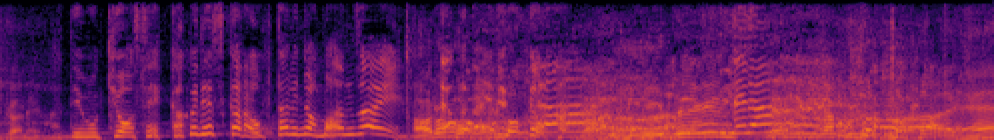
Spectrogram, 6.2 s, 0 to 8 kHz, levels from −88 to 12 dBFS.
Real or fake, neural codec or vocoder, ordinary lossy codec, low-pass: fake; codec, 16 kHz, 8 kbps, FunCodec, trained on Chinese and English, 25 frames a second; none; none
